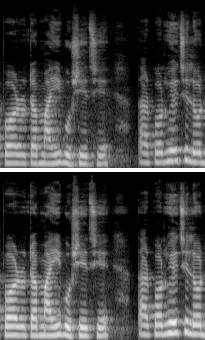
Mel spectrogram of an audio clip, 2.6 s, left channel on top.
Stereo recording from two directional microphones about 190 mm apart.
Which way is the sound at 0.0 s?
30° right (ahead or behind).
